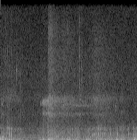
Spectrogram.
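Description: A pause in studio talk: quiet room tone with faint small clicks and a soft rustle.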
